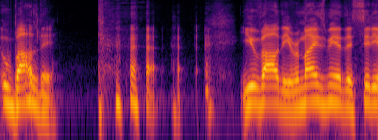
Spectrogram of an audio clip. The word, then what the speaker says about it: Uvalde: and then i was calling it uvalde or ubalde ubalde texas it's like a border town or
